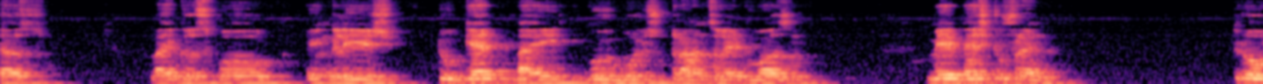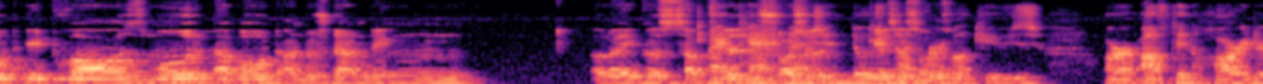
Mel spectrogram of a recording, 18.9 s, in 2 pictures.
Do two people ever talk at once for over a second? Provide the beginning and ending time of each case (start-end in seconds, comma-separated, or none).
14.8-16.7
